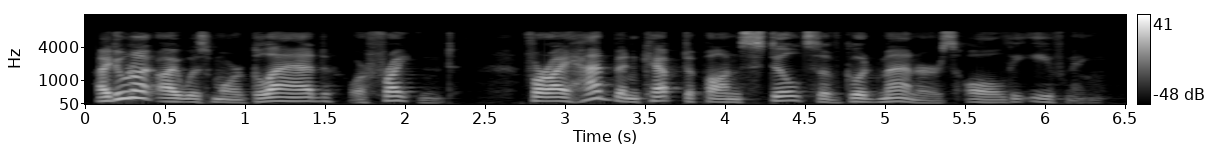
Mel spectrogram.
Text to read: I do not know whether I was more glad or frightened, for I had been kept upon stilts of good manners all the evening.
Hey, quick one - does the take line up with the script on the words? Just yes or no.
no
